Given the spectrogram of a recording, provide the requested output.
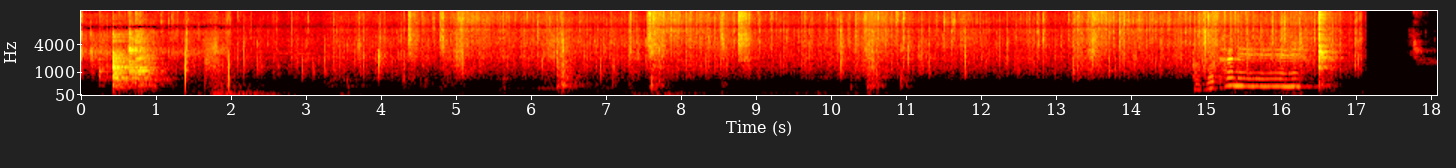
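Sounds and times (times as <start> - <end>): noodles sizzling in a pan: 0.0 - 17.2
spatula scraping a pan: 3.9 - 9.1, 10.1 - 11.4, 12.7 - 14.1, 16.4 - 17.1.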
